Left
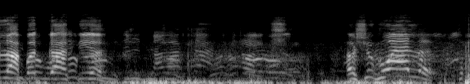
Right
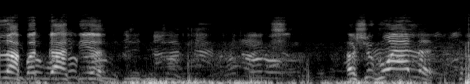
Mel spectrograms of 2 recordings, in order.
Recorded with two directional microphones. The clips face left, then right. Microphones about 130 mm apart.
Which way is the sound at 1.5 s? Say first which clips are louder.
Even; 50° left (ahead or behind).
